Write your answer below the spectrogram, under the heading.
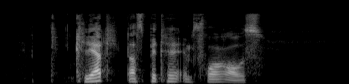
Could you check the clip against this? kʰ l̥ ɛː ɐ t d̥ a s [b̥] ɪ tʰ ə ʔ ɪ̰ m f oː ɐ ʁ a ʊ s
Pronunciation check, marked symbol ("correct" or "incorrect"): correct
